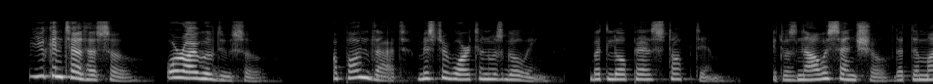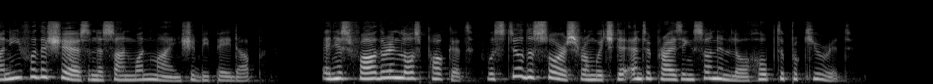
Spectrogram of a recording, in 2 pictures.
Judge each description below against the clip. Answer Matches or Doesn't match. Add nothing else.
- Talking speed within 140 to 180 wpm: Doesn't match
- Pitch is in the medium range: Doesn't match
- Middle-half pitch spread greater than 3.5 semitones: Matches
